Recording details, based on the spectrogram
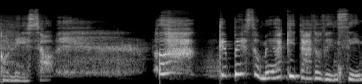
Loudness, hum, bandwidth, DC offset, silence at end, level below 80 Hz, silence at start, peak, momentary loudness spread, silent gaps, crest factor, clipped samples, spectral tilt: -19 LUFS; none; 15 kHz; under 0.1%; 0 s; -74 dBFS; 0 s; -2 dBFS; 13 LU; none; 20 dB; under 0.1%; -2 dB/octave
